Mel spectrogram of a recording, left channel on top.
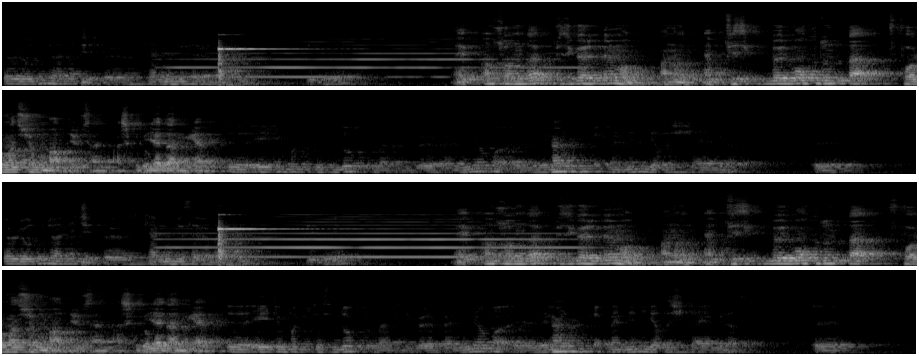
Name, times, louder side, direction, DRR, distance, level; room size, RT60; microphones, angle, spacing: voice 1, 0.0-2.5 3.0-3.5 10.5-11.0 11.4-16.6 17.2-17.5, right 1 dB, 45° right, 3 dB, 3.4 m, -43 dB
Wind instrument woodwind instrument, 1.5-5.9, right 5 dB, 85° right, 5.0 m, -43 dB
Piano, 2.2-3.1, right 2 dB, 20° right, 1.4 m, -31 dB
voice 2, 4.5-11.2 14.6-14.9, equal, 25° left, 0 dB, 7.2 m, -34 dB
23.5 x 22.5 x 5.5 m, 1.1 s
head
